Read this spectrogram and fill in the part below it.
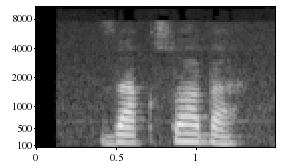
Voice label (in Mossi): "zak soaba", moore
